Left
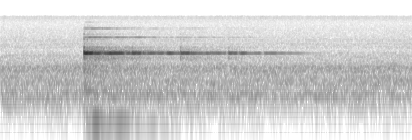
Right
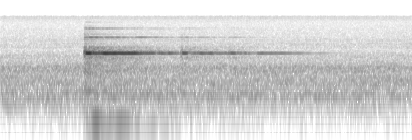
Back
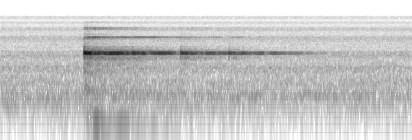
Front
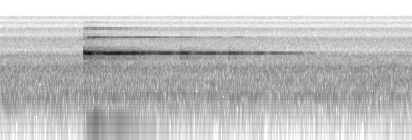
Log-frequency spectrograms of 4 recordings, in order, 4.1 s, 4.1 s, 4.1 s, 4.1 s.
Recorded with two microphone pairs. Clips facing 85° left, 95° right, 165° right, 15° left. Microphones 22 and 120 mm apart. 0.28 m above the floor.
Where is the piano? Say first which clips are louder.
Even, front 2 dB; 95° left, 4.5 m.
